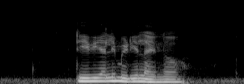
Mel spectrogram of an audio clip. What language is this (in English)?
Dogri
